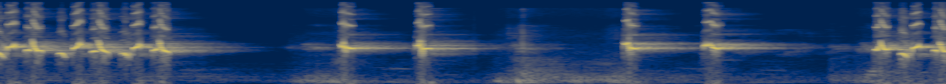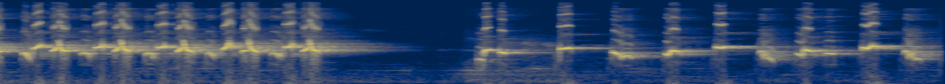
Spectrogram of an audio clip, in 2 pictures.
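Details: Yellow-vented bulbul singing gacor-style, a daily training song for cage birds: chattering bursts separated by pauses, a long rapid bubbling passage, then a run of separate whistled notes that dip and rise.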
